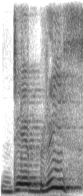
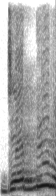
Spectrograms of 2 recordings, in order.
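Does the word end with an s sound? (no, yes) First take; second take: yes; no. First: The word ends with an s sound. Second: The word ends on a vowel, no s sound. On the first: The speaker calls it wrong. "ডেব্রিস নয়" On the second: The speaker calls it right. "এসটা silent"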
